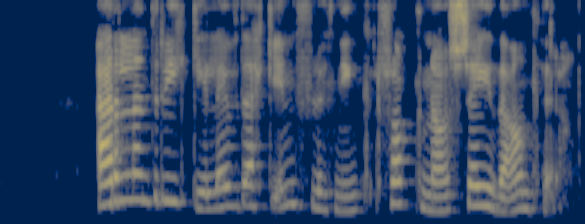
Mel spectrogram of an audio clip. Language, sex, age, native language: Icelandic, female, 15, Icelandic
